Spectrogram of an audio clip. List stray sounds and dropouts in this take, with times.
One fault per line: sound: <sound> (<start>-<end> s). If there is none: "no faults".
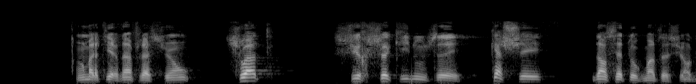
no faults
